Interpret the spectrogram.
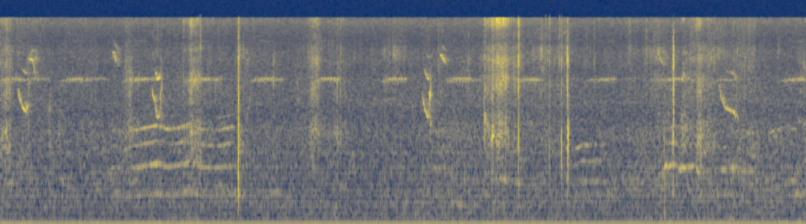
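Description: Faint birdsong: short high chirps, several falling in pitch, and a thin high note repeating about once a second. A sharp click stands out about three and a half seconds in, and there are a few brief rustles near the eight-second mark.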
